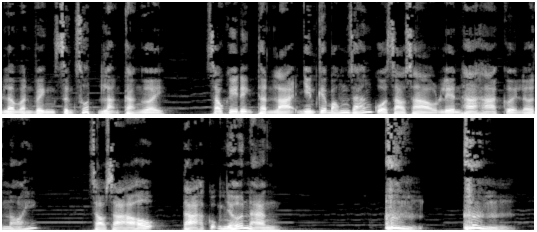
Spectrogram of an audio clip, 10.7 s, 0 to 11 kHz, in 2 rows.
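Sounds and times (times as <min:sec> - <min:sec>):
speech: 0:00.0 - 0:08.2, 0:09.2 - 0:10.5
deliberate fake coughs: 0:09.2 - 0:10.5.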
